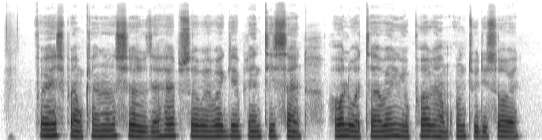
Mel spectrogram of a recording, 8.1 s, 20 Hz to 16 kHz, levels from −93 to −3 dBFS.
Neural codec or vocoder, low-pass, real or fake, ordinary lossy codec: none; 14.4 kHz; real; none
